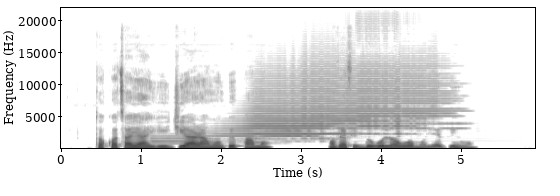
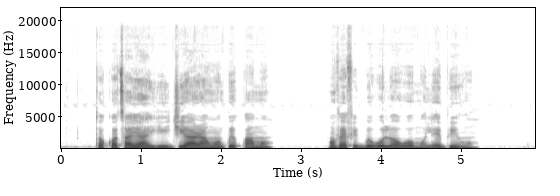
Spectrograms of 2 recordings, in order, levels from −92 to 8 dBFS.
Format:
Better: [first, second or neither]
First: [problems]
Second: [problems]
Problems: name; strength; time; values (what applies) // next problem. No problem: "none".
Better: second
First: noise reduction (classical method Wiener filter)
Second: none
